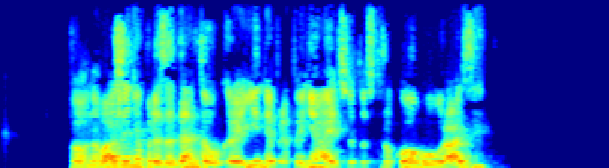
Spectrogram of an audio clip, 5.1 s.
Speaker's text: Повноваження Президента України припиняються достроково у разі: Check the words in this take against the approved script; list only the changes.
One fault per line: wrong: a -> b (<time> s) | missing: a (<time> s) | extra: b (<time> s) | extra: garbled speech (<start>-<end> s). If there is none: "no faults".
no faults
